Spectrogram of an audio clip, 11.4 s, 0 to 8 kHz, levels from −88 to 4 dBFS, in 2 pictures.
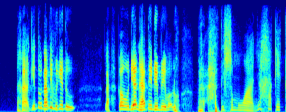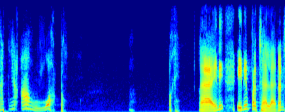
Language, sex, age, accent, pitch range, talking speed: Indonesian, male, 40-59, native, 140-215 Hz, 100 wpm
